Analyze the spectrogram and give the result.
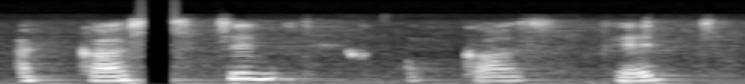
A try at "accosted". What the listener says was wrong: Excellent.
